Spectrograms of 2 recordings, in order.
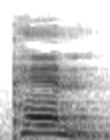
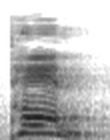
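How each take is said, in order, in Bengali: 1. p ধ্বনিটি বাতাসের ফুঁ দিয়ে উচ্চারণ করা হয়। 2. p ধ্বনিটি বাতাসের ফুঁ দিয়ে উচ্চারণ করা হয়।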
